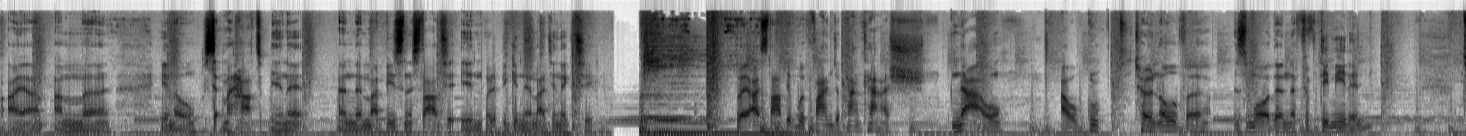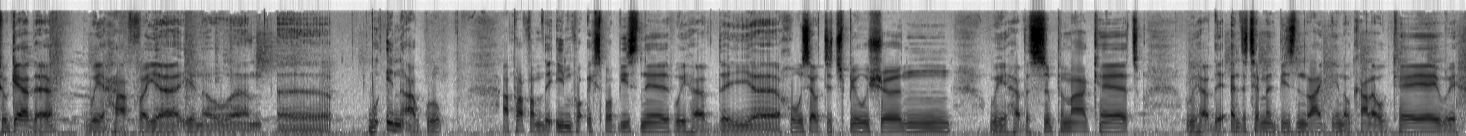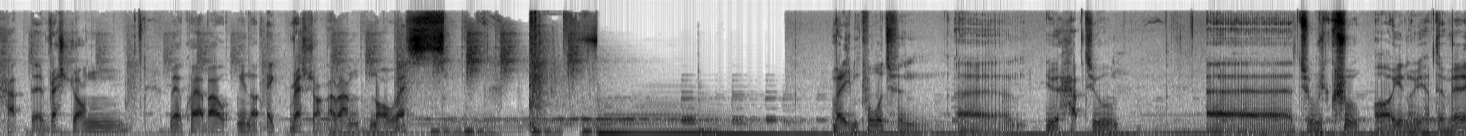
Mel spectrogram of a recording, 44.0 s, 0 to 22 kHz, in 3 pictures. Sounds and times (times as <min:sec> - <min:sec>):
Speech: 0:00.0 - 0:06.1, 0:07.4 - 0:13.8, 0:14.6 - 0:19.1, 0:19.7 - 0:33.9, 0:37.6 - 0:40.6, 0:41.4 - 0:43.9
Music: 0:00.0 - 0:43.9.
